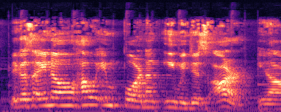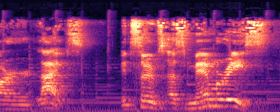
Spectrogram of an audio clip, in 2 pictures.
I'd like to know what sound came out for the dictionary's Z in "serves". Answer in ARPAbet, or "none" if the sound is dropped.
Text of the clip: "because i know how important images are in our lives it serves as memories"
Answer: S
